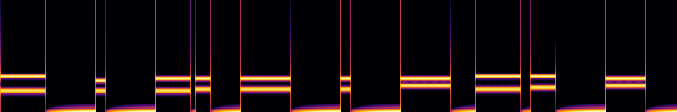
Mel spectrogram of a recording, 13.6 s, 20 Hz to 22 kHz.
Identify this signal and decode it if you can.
DTMF, heard as telephone touch tones, tones of about 780 ms. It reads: 3 1 255 5 069 0
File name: 16 Audio / 02 Phone Digits / touch-tone-312-555-0690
